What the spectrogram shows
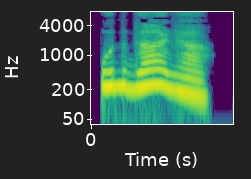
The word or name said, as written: ಉತ್ಕಟ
